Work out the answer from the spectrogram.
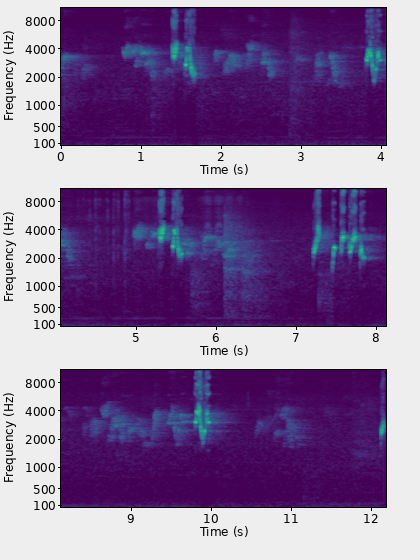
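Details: Red-whiskered bulbul in a cage, singing busily: short bursts of bright chirping notes mixed with continuous softer warbling, repeated roughly every few seconds, with a faint low hum and some rustling.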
